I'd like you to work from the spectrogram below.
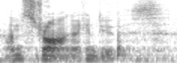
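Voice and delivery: soft, low self-reassurance; self pep talk. Acted. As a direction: quietly talk yourself through it. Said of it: "I tell myself that".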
